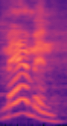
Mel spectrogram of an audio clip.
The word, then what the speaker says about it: mammon: In fact, that word money in his original language is pronounced mammon, which actually refers to one's person's all of their material possessions.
